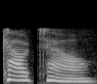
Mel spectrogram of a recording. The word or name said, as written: kowtow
